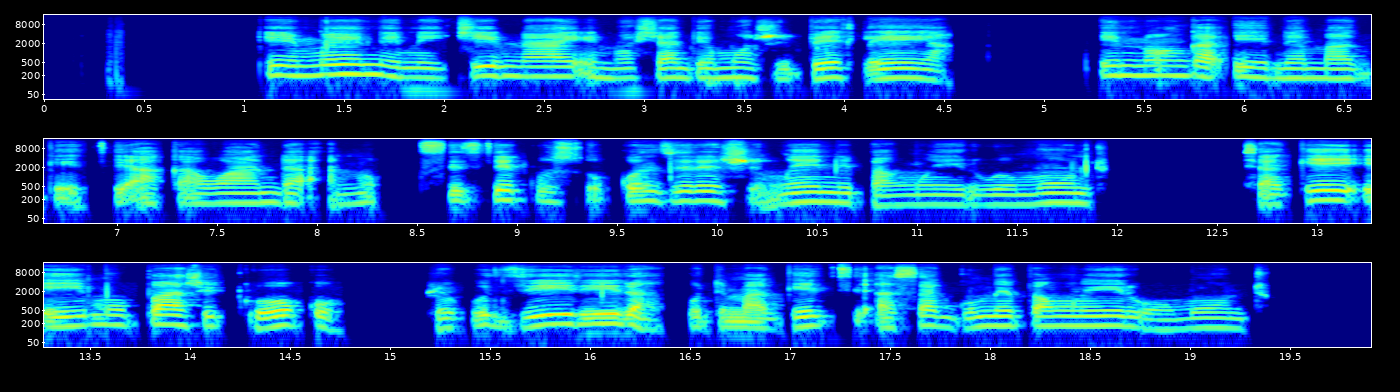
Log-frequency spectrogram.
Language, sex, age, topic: Ndau, female, 36-49, health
